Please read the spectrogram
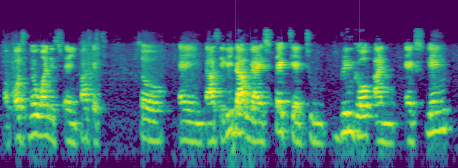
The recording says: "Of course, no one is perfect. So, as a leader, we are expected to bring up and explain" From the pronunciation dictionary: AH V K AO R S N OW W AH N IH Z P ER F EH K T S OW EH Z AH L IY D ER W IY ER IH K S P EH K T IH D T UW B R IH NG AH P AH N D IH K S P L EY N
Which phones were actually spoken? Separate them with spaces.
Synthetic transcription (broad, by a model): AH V K AO S N OW W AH N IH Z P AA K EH T S OW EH S AH L IY D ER W IY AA IH K S P EH K T IH D T UW B R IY NG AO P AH N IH K S P L EY N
